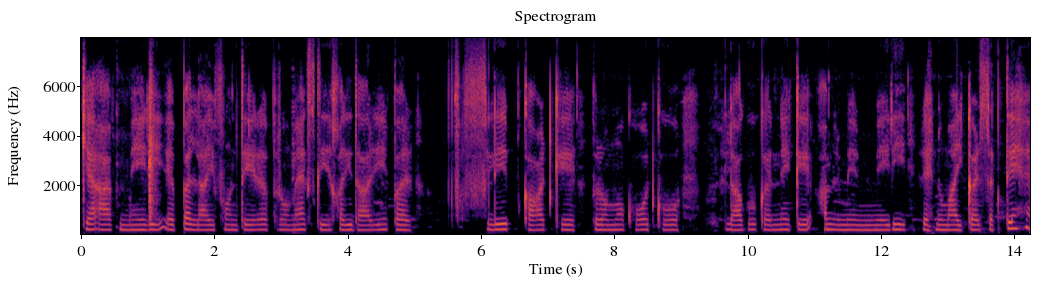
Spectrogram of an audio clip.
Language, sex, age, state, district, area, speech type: Urdu, female, 18-30, Bihar, Saharsa, rural, read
